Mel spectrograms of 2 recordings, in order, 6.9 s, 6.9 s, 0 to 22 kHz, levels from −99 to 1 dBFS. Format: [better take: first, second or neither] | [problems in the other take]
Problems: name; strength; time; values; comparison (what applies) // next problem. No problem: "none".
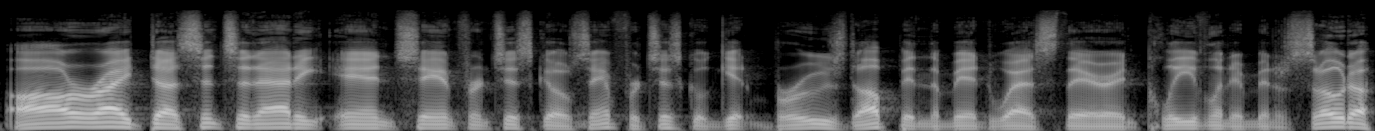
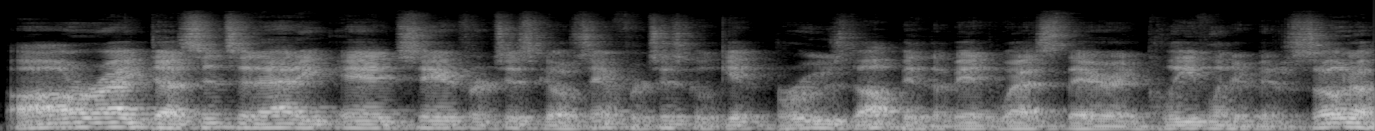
first | off-mic speech; far // room echo; slight; dies away in 0.5 s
